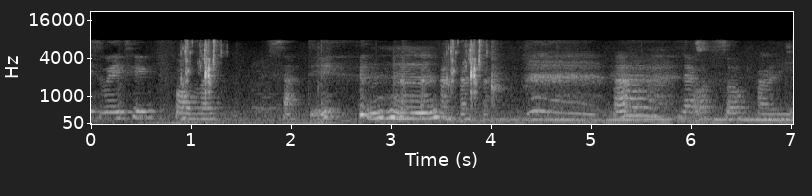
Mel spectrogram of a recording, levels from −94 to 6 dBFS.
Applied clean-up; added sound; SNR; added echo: none; Splash, splatter; -2 dB; none.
